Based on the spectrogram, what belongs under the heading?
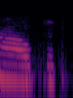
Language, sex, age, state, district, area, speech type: Marathi, female, 18-30, Maharashtra, Ratnagiri, rural, conversation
